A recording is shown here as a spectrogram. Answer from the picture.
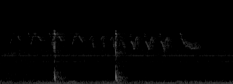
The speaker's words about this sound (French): Tiens, on entend les oiseaux. Je ne sais pas si vous entendez des oiseaux, vous aussi, mais des oiseaux qui chantent dans le micro. Bon, ils participent.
